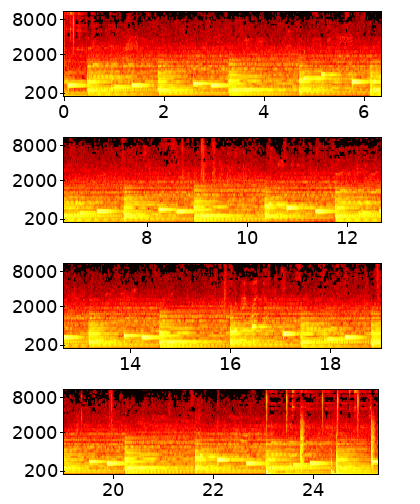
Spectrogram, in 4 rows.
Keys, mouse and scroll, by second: 0.7 Tab, 1.6 Tab, 2.6 typing, 6.1-6.9 typing, 8.9 typing, 10.8 typing, 14.6 alt+click, 16.2 right click, 18.6-19.4 scroll up 1, 22.4 typing, 25.0 typing.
